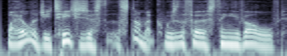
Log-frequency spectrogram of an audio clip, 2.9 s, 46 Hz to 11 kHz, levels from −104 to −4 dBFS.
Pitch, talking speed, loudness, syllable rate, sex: 145 Hz, 230 wpm, -19 LUFS, 6.2 syllables/s, male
